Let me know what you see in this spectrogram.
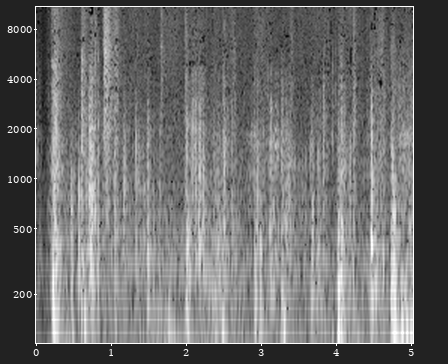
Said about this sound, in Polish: I jak ja zaczynam chodzić, to podłoga tak mi yy, dźwięczy, tak parkiet chrupie i piszczy.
